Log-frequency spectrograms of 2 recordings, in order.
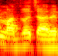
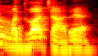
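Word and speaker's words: मध्वाचार्य: आते हैं वो हमारे माधवाचार्य प्रपाद जी आते हैं। अच्छा इनके शाब्दिक अर्थ समझे इनके नाम का तो इनको इनके नाम का इनका नाम का सही उच्चारण होता है मधवाचार्य मधवाचार्य मध यानी मधु व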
